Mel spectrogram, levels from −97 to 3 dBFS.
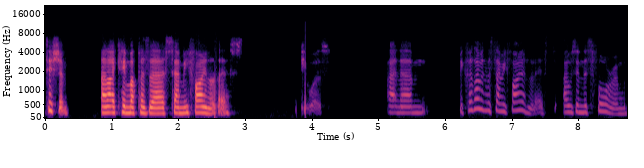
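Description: A speech recording with three distinct faults. From 1.83 to 3.12 s there are repeated stalls (stutter): 13 brief hold-ups, the longest 89 ms, where the last sound is stretched while the jitter buffer runs dry. Together they fill about a fifth of that stretch. Nothing is skipped, which separates this from packet loss. The sound simply drags and catches. From 3.90 s to the end, the level falls by about 23 dB and what remains is a faint copy, the centred voice largely cancelled. The likely cause is one channel inverted, so the shared content cancels when the channels are summed to mono. This differs from a simple gain drop, which would keep the tone intact. Between 6.39 and 7.25 s there is a jitter buffer speed-up. Delivery runs at about 107% while the pitch stays put, because short pitch-period slices totalling about 70 ms are cut to shrink a backlog of delay. That unchanged pitch sets it apart from a resampling error, which would shift pitch along with speed.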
